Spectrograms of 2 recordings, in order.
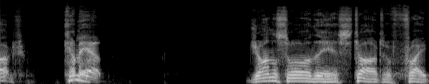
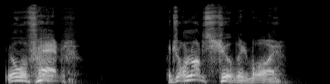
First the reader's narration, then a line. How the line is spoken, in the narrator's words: the old bear said gruffly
